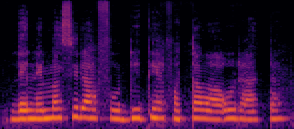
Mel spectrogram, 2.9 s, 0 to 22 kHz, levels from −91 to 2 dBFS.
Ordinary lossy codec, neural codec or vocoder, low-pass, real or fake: none; codec, 44.1 kHz, 1.7 kbps, Pupu-Codec; none; fake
